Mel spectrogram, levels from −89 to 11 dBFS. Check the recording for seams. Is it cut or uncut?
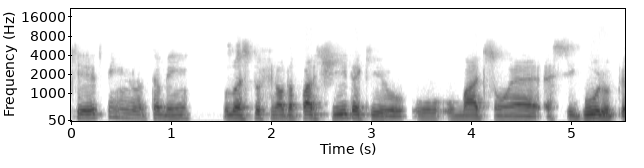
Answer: uncut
